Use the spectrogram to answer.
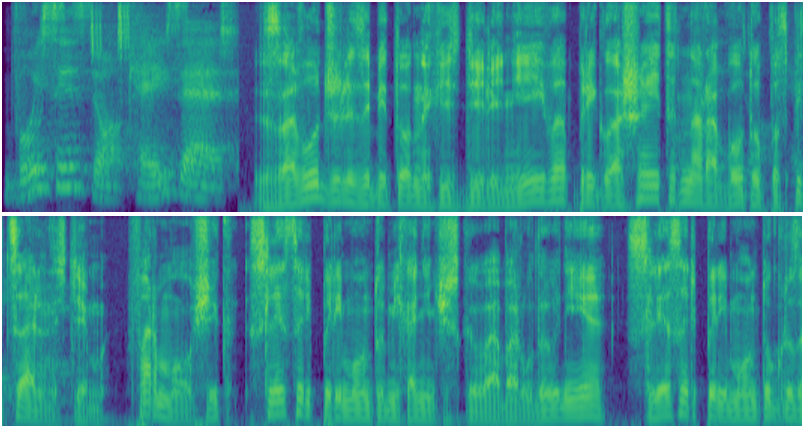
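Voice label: russian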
